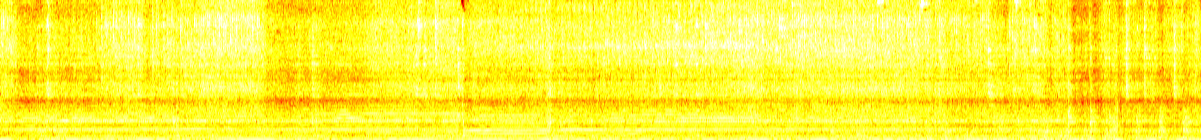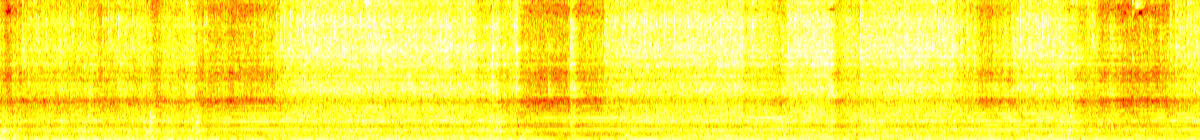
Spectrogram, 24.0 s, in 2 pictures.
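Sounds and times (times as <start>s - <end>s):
loud car engine running: 0.0s - 24.0s
car body clanking and rattling: 5.4s - 24.0s.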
